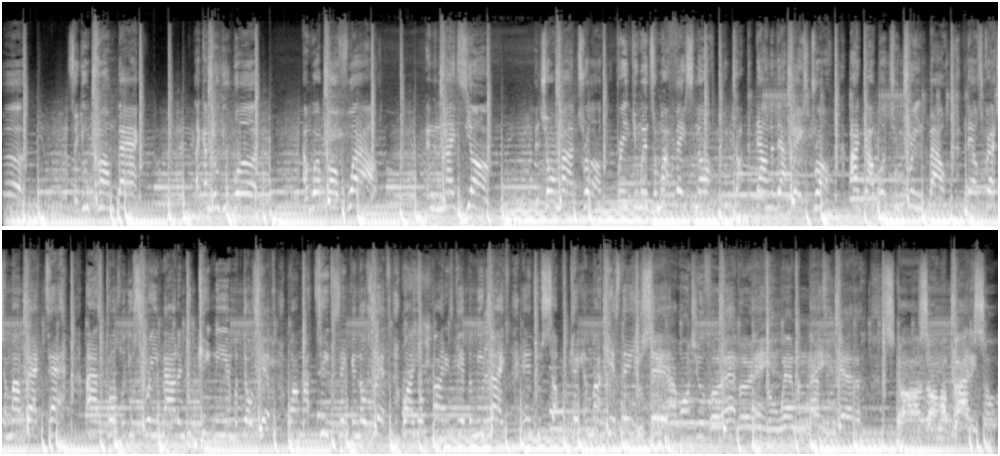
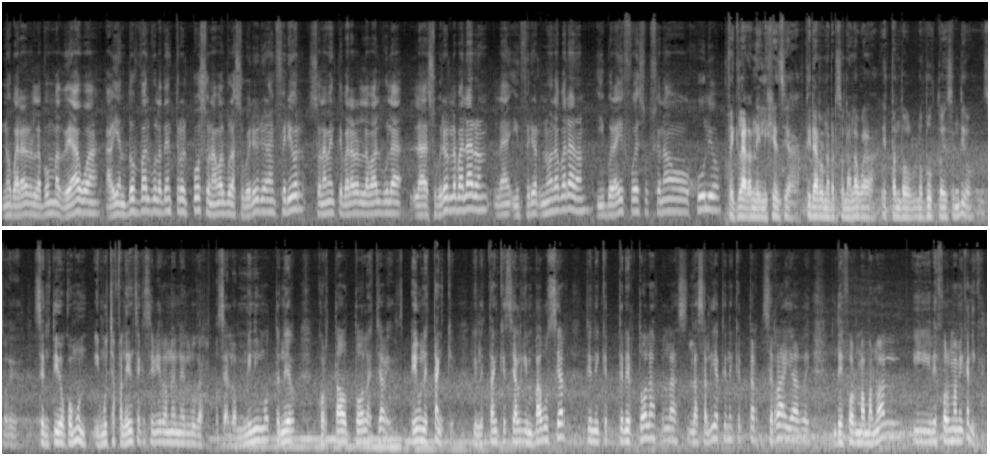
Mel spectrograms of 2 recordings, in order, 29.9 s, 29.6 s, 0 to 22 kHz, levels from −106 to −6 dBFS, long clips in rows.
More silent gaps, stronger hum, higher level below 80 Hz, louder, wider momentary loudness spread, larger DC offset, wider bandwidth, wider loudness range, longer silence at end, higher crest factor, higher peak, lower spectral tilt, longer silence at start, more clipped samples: neither; neither; first, -12 dBFS vs -48 dBFS; first, -10 LUFS vs -24 LUFS; second, 3 LU vs 10 LU; neither; second, 15.5 kHz vs 17.5 kHz; second, 1 LU vs 5 LU; about the same, 0 s vs 0 s; second, 8 dB vs 22 dB; about the same, 0 dBFS vs 0 dBFS; second, -5.5 dB/octave vs -7 dB/octave; about the same, 0 s vs 0 s; neither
